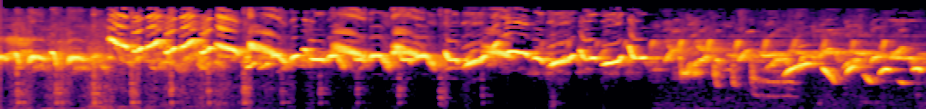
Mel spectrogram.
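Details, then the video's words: Loud, rich song of a tame caged Chinese hwamei: rapid varied whistled phrases, sweeping up and down with sharp high flourishes, then clear downslurred notes in the second half. "Mi họa thuần, bộ to, chất giọng cực hay"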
